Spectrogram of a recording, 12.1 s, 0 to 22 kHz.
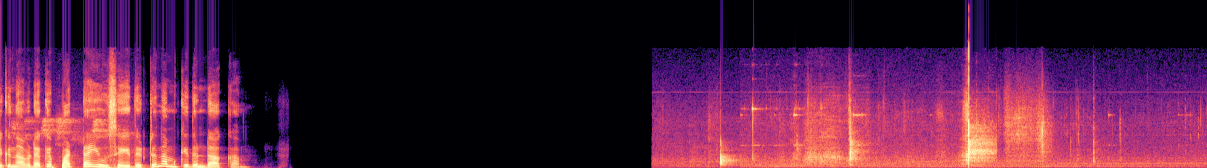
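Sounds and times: knife chopping on wooden board: 0:07.2 - 0:07.4, 0:09.6 - 0:10.5.

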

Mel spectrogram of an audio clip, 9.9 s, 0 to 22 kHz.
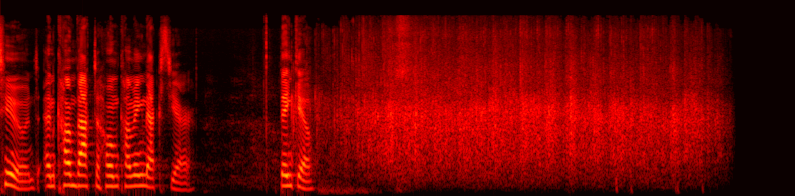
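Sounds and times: audience applauding: 0:03.6 - 0:09.2.

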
